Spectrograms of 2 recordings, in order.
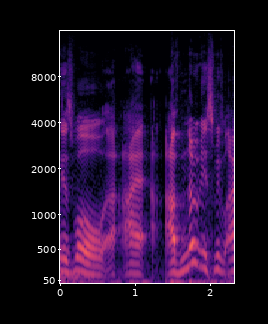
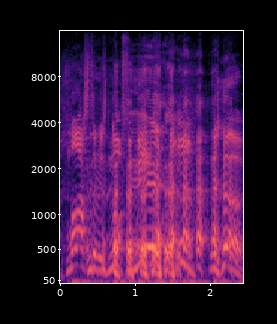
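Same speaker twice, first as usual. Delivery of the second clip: laughing; 5 semitones higher, 6 dB louder, slower than usual. Real, not acted. Laughing refusal.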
